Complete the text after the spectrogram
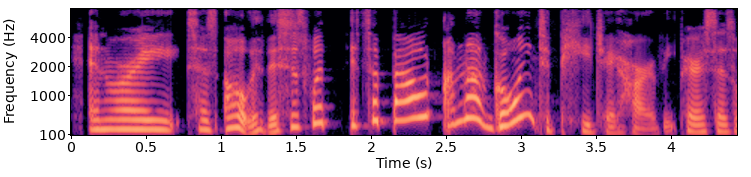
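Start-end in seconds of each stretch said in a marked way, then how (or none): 1.0-4.0 high-pitched acted indignation; incredulous, pushed-up retort; indignant realization. Rory to Paris about the concert, indignant.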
